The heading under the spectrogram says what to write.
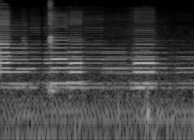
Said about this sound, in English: If they're in the car with you, blow your horn. No, just kidding, don't do that. Okay, go do it.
